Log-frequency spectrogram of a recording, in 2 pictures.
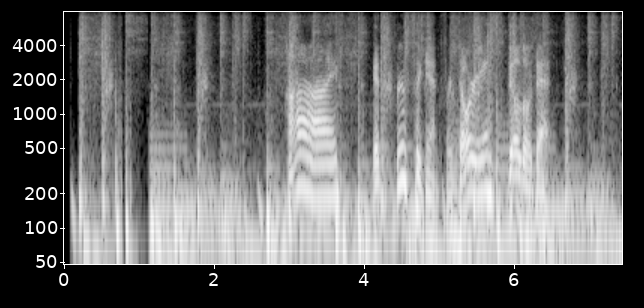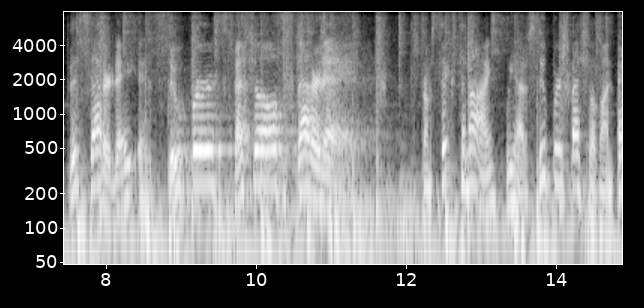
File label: Commercial; Dorians Dildo Den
